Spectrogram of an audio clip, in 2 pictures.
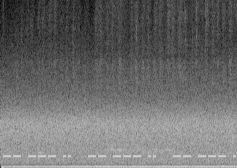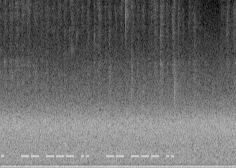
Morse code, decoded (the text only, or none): MOI MOI MOI MOI MOI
